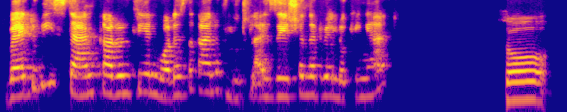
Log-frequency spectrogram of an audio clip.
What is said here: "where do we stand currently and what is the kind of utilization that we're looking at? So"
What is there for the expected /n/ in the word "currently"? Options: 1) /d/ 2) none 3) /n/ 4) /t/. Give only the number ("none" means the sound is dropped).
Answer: 3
